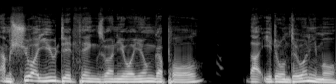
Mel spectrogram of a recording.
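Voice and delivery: ordinary talk, nothing marked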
